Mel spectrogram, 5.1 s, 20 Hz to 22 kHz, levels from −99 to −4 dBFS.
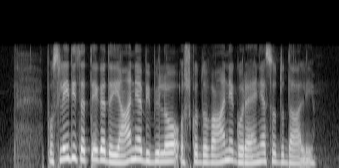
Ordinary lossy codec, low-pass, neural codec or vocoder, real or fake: none; 7.2 kHz; none; real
